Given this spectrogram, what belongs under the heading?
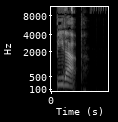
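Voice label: "beat-up", English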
